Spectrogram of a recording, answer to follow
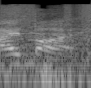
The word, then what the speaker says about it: Piedmont: Hey guys, we are at Piedmont Park in Atlanta, Georgia. Is that how you say it? Yeah, Atlanta. Yes. No, Piedmont.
